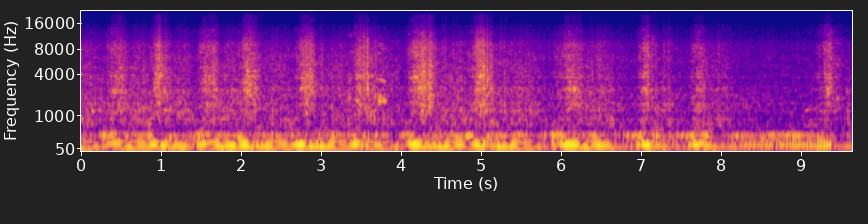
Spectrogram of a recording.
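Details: 1989 Proton Saga Magma 8v after engine overhaul (new conrod and crankshaft bearings), first start with no exhaust fitted: loud raw bark rising and falling with throttle blips, sounds like a drag car; to be adjusted once exhaust is made.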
